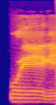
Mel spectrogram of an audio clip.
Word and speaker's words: Boyega: Boy, Boy, Boyega, Boy, Boyega, Boyega.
